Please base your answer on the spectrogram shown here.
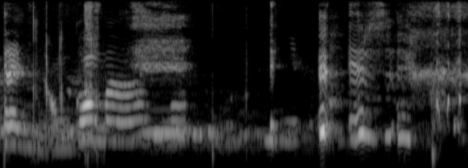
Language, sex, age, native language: Icelandic, female, 9, Icelandic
